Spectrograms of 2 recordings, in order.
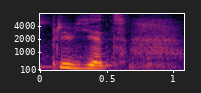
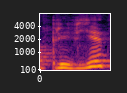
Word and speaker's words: привет: Donc on prononce привет. Mais c'est pas привет, c'est привет. Привет.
